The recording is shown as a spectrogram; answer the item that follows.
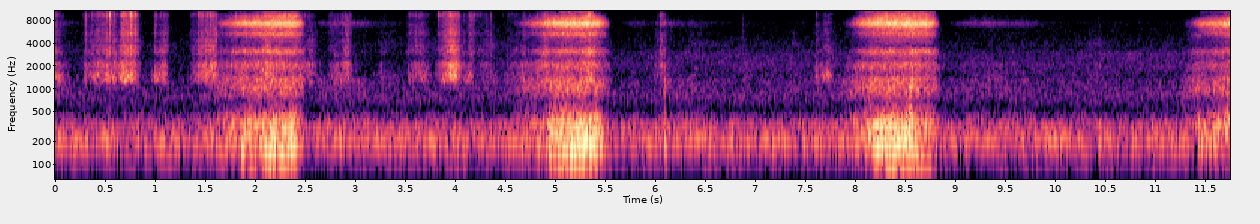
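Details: Deeply sleeping Miniature Schnauzer named Jiji, not waking despite usually rousing at small noises, gives loud snores. Three rasping snores about three seconds apart, each ending in a breathy hiss, with faint breathing and small rustles between.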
